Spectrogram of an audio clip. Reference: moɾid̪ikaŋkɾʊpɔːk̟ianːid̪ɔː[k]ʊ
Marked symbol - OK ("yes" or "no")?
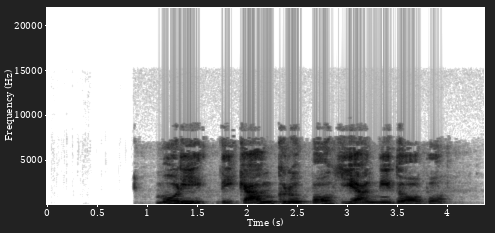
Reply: no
